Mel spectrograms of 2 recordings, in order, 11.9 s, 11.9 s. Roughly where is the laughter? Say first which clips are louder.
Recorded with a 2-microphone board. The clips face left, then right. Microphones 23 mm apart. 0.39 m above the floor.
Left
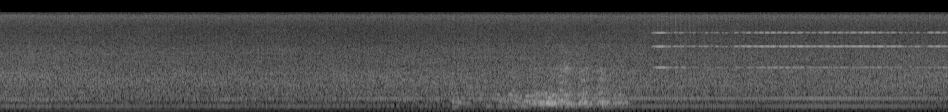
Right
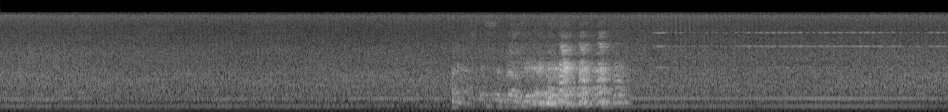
Right 6 dB; right.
